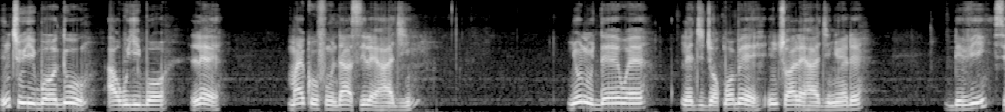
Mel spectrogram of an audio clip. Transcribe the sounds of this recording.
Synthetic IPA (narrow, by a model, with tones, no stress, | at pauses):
ŋũ˦t͡ʃu˦ji˨bɔ˨d̪o˦ | a˨wu˨ji˨bɔ˨ | lɛ˦ | ma˦i˦kɾo˦fo˨nɖa˦˨si˦lɛ˨ɦa˨d͡ʑi˦ | ɲõ˦nũ˨d̪e˦wɛ˦ | le˨d͡ʑi˨d͡ʒɔ˨k͡pɔ˦bɛ˦ŋũ˦t͡ʃɔ˦a˦le˨ɦa˨d͡ʑi˨ɲũ˦ɛ˨ɖɛ˦ | ɖe˨vi˦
